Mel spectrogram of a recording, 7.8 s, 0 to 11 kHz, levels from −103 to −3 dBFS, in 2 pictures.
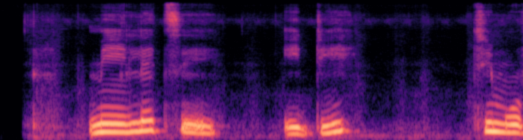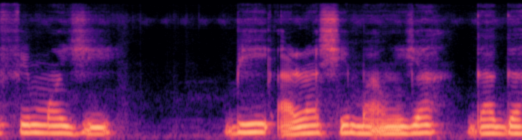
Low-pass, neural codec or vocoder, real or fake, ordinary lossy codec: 9.9 kHz; none; real; none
